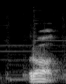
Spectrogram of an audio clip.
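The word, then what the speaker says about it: হ্রদ: এরপরে আছে রদ। এর উচ্চারণ আসলে সঠিক উচ্চারণ হচ্ছে রদ। এটা আসলে হ না র না, হ এর মতো উচ্চারণ হবে না এবং র এর মতো উচ্চারণ হবে না, সঠিক উচ্চারণ হচ্ছে রদ। তারপরে আছে মুজ্জমান।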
